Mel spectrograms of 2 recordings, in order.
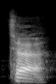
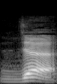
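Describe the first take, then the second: First: The first consonant is voiceless with breath flowing. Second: The first consonant is voiced and firmly closed. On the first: The speaker calls it wrong. "bukan ca" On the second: The speaker calls it right. "Jadi dibaca ja"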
